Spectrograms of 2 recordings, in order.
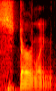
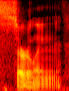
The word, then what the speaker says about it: Serling: For years when I was a kid, I thought his name was Sterling, s t e r. And then I remember probably when I was 16 or 17 watching a Twilight Zone marathon realizing, oh, it's Serling.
